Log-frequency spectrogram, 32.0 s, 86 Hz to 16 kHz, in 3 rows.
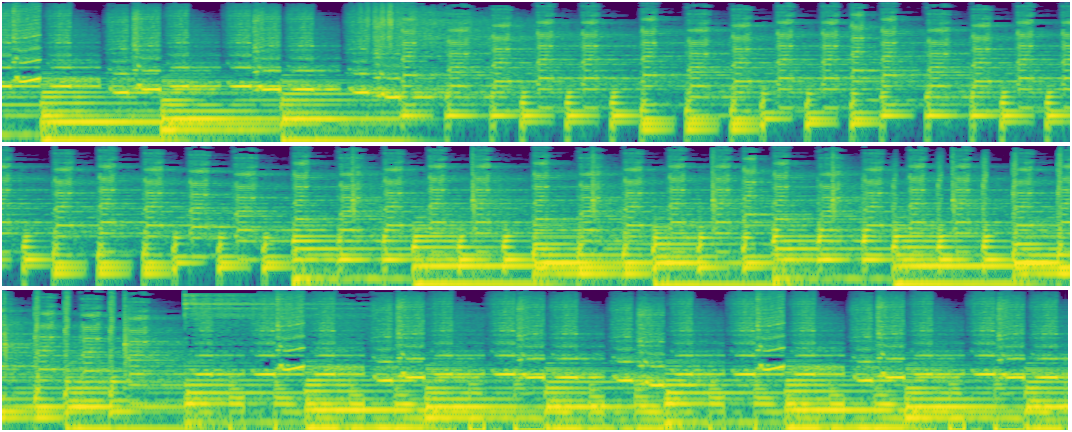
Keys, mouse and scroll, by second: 3.3 alt+middle click, 9.1 alt+middle click, 12.9 middle click, 13.4 z, 13.5 z, 13.9 scroll down 1, 14.3 l, 14.9 z, 15.4 middle click, 16.7 scroll up 1, 17.2 ctrl+click, 17.6 ctrl+scroll down 1, 19.3 alt+middle click, 20.1 ctrl+click, 20.8 ctrl+scroll down 2, 20.9 alt+middle click, 22.4 alt+middle click, 23.6 ctrl+click, 23.8 middle click, 25.6 alt+middle click, 27.0 double click, 30.0 double click, 30.4 alt+middle click.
